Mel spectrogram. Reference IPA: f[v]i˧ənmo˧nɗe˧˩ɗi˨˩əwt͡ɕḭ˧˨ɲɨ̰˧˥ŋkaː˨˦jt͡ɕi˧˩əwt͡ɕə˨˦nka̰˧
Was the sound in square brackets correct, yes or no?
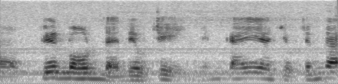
no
